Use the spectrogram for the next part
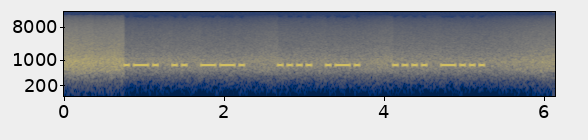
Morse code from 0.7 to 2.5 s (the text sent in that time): RIG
